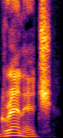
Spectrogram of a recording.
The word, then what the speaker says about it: Greenwich: stem from this era silent letters like the W in Greenwich are remnants of anglo-saxon pronunciation the Normans brought French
